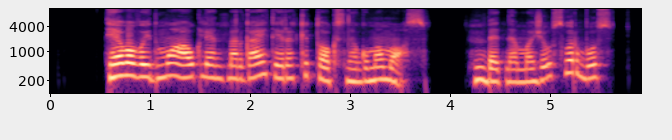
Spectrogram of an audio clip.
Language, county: Lithuanian, Alytus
